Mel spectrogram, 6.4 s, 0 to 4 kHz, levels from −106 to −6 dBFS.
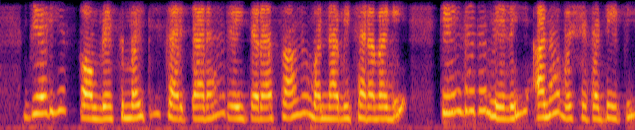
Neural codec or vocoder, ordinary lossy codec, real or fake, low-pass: codec, 32 kHz, 1.9 kbps, SNAC; Opus, 32 kbps; fake; 3.6 kHz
